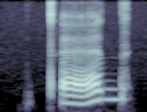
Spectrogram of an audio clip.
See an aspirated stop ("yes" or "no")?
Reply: no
